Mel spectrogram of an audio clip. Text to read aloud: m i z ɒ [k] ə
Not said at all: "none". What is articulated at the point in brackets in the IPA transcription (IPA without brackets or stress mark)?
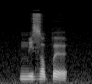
p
